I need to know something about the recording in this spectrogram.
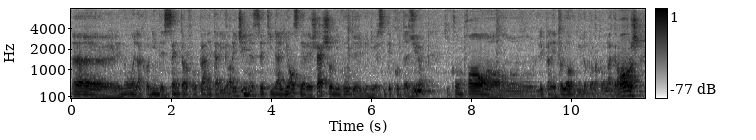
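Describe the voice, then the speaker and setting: A man, a planetary scientist explaining his research in a measured way, with frequent hesitations. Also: deep voice, mellow, echoey room, distant mic, slight background noise. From Italy.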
